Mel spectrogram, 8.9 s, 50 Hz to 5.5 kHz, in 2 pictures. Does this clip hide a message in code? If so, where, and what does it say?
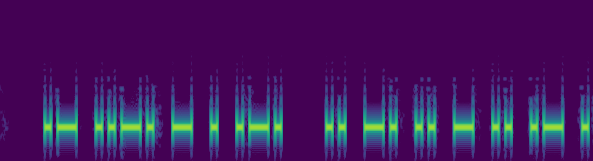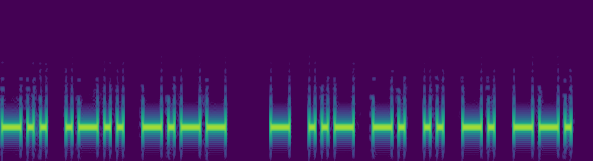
Yes: Morse code from 0.3 to 8.7 s, heard as a keyed tone, about 25 wpm, 600 Hz. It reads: AFTER INITIALLY TUNING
